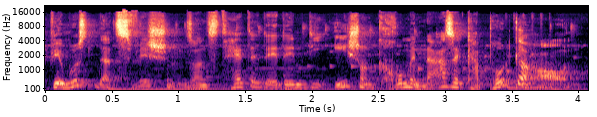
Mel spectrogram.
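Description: A man's voice: on the high side, big pitch swings, normal speed, faint music behind. An actor playing a vain, falsely cheerful company man with an affected, gossipy manner in a comic radio crime drama. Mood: gossipy, indignant. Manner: affected, gossipy, theatrical, sprinkles English buzzwords.

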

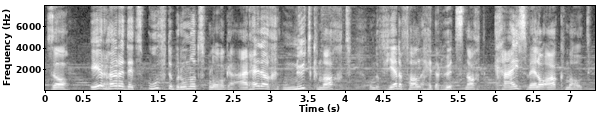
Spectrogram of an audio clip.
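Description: A man's voice: a little high, animated, moderate pace, faint music behind, close to an everyday voice. A man playing a protective, indignant but caring father in a children's audio story.

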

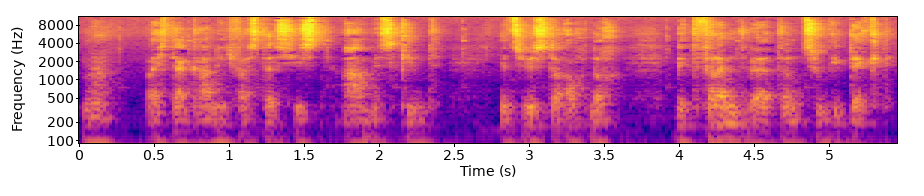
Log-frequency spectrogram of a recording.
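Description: An actor playing a pompous, condescending sore loser, stammering and blustering in a 1950s radio play. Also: male voice, very deep voice, fairly even intonation, moderate pace. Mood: smug, lecturing. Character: pompous adult man, a blustering, sore-losing chess player. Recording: roomy, noisy 1950s radio recording.

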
